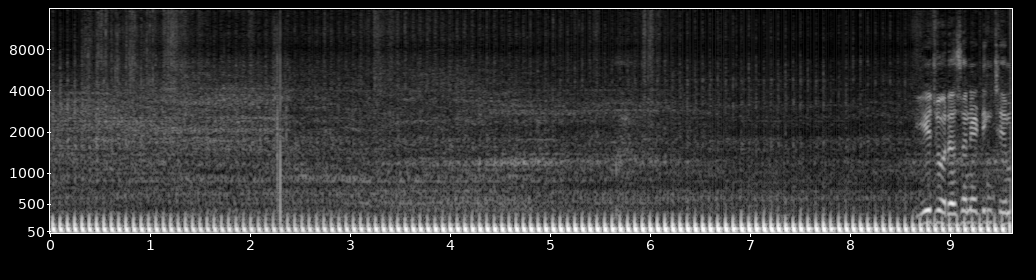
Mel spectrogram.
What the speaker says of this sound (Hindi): तो जैसे मैंने बाइक शुरू की है अभी इसका एग्जॉस्ट नोट भी सुन ही लेते हैं।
